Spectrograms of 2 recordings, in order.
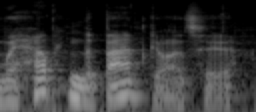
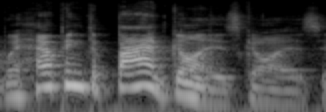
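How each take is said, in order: First: Said in the usual way. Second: BAD punched louder and higher; protesting to viewers, mock outraged; emphatic mock outrage. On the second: Real, not acted. Repeats the point with outrage.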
